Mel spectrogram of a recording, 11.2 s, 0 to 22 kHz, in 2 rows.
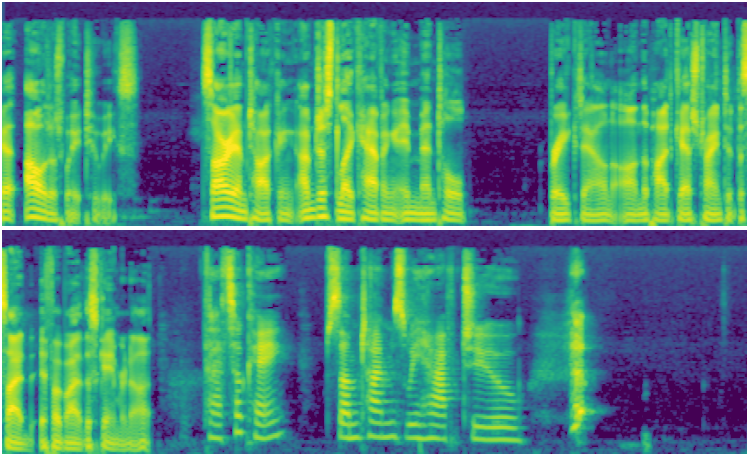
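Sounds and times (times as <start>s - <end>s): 
speech: 0.0s - 10.1s
hiccup: 9.8s - 10.2s.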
